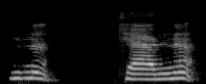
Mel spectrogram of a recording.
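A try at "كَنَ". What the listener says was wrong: கேன வரப்படாது, அங்கதான் மாறுங்க. கே ந, கே ந.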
